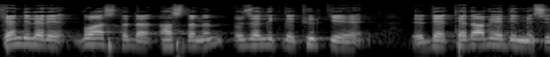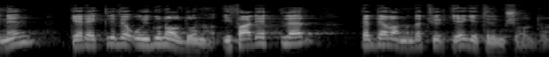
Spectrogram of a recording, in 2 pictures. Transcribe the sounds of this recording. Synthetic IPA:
cʰɛnd̪ilʲe̞ɾibuhast̪aahast̪ʰanɯnø̞zɛlʲːiclʲɛt̪ʰyɾcʰijɛ | d̪ɛt̪ʰe̞d̪aːvie̞d̪ilʲmesinin | ɟ̥e̞ɾɛclʲivɛʔujɡuno̞lˠd̪uːnṵʔifaːd̪ɛɛt̪ʰːilʲæɾ | vɛd̪evamɯnd̪at̪ʰyɾcʰijɛɟe̞t̪ʰiɾilʲmiʃo̞̰lˠd̪ʊ̰

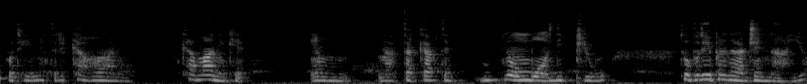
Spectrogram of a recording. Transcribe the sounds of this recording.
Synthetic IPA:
t̪upːot̪ʰejmet̪ːeɾekʰavaːni | kʰavaːnikʰe | ɛunːnat̪ːakːant̪enombwɔnd̪ipːju | t̪upːot̪ejpɾɛnd̪eɾead͡ʒenːajo

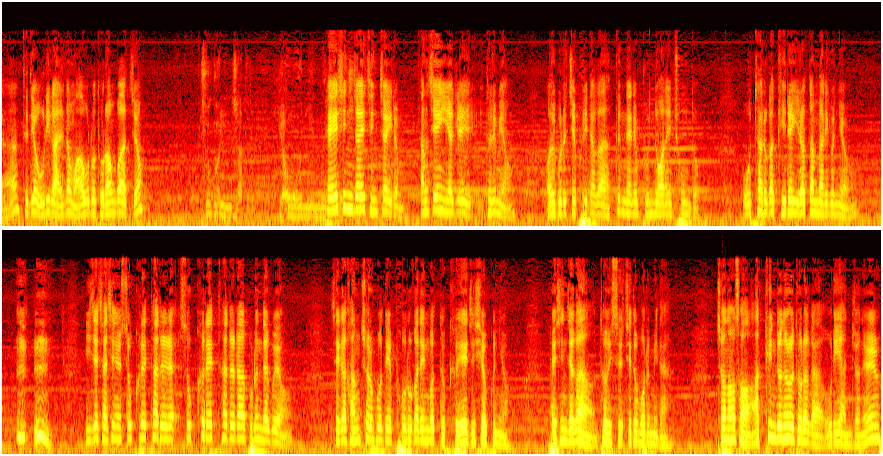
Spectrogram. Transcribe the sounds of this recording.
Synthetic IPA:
atɯdiʌuɾiɡaːɭdʌnwauɾotoɾaonɡʌk͈at̚t͡ɕ͈o | t͡ɕuɡund͡ʑɾ | pʰe̞ɕʰind͡ʑae̞t͡ɕint͡ɕ͈aiɾɯm | taŋɕʰieijaɡiɾɯɭtɯɾimjʌ | ʌɭɡuɾɯt͡ɕ͈ipʰɯɾidaɡak͈ɯnːe̞nɯnpunːoanent͡ɕʰoŋdo | otʰaɾuɡakiɾɯiɾʌt͈̚ʌnmaɾiɡuɲo | id͡ʑe̞t͡ɕaɕʰinɯɭs͈okʰɯɾetʰɾs͈okʰɯɾe̞tʰaɾɯɾapoɾɯndaɡujo | t͡ɕe̞ɡakaŋt͡ɕʰʌɭɸodepʰoɾoɡadwe̞nɡʌt̚t͈okɯe̞d͡ʑɯɕʰiʌt̚k͈uɲo | pe̞ɕʰind͡ʑaɡatʌis͈ɯɭt͡ɕ͈idomoɾɯmɲida | t͡ɕʌnʌsʰʌakʰindonɯɾotoɾaɡauɾiand͡ʑʌnɯɭ

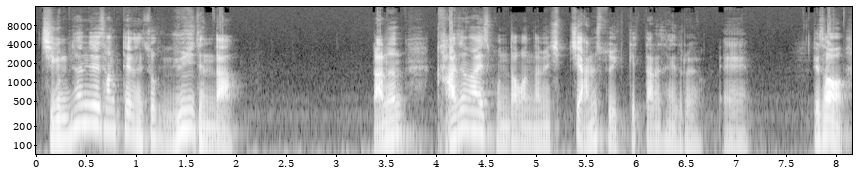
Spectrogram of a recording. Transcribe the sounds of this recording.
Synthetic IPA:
t͡ɕiɡɯmçjʌnd͡ʑe̞sʰaŋtʰe̞ɡakesʰoɡ̚jud͡ʑidwe̞nda̰ | ɾanɯnka̰d͡ʑʌŋɦaesʰʌpondaɡoɦandamjʌnɕʰi̥p̚t͡ɕ͈ia̰nɯɭs͈udoik̚k͈e̞t̚t͈aɾansʰeŋɡaitɯɾʌ̰joje̞̰ | kɯɾesʰʌ

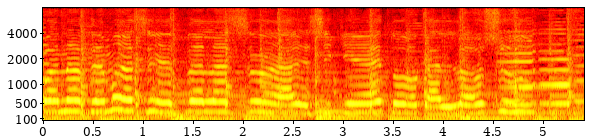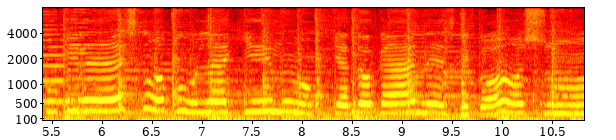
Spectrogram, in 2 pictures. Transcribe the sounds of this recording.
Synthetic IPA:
panɐθemɐseθalɐsãesicet̪okalosu | pupiɾest̪opulɐcimuceðokɐnezðikosu

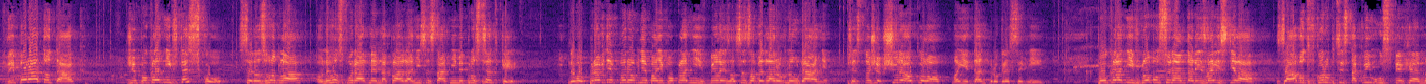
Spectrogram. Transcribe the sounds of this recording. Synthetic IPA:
vɪpadaːt̪o̞t̪ak | ʒɛpo̞kladɲiːft̪ɛsku | sɛɾo̞zɦo̞dlaʔo̞nɛɦo̞spo̞daːrnɛːmnaklaːdaːɲiːsɛst̪aːt̪ɲiːmɪpɾo̞st̪r̥ɛt̪kɪ | nɛbo̞pɾavɟɛpo̞do̞bɲɛpaɲɪpo̞kladɲiːvbɪlɪzasɛzavɛdlaɾo̞vno̞wdaɲpr̝̥ɛst̪o̞ʒɛfʃudɛo̞ko̞lo̞majiːdaɲpɾo̞ɡɾɛsɪvɲiː | po̞kladɲiːvɡlobusunamt̪adɪzajɪscɪla | zaːvo̞t̪fko̞ɾupt͡sɪst̪akoviːmuːspjɛxɛm

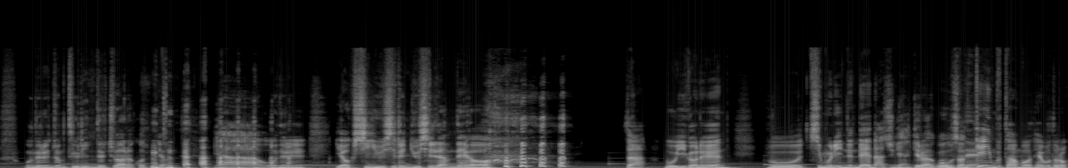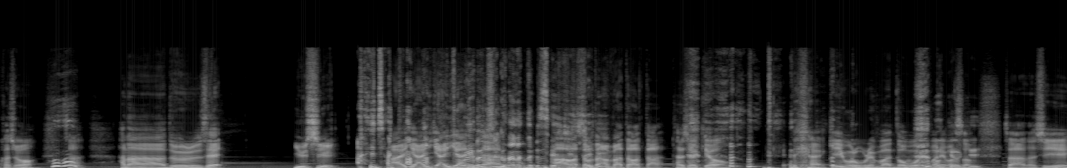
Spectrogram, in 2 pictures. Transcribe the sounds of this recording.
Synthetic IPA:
onɯɾɯnt͡ɕomtɯɾimdɯɭt͡ɕ͈uaɾak͈ʌdɯɲoja̰onɯɭjʌk̚ɕ͈ijuɕ̬ʰiɾɯnjuɕʰiɭdamne̞jo | t͡ɕa̰mwʌiɡʌnɯn | mwʌt͡ɕimuɾiːnːɯnde̞na̰d͡ʑuŋe̞haɡiɾoɦaɡous̬ʰʌnk͈e̞imbutʰʌhambʌnɦe̞bodoɾokʰad͡ʑoa̰ | hanadɯɭs̬ʰe̞ | juɕʰiɭaeaiɡaiɡeaaanadseawat͈abatamat͈awat̚t͈a̰taɕ̬ʰiaɭk͈e̞jone̞ɡak͈e̞imɯɾoɾe̞manːʌmuamːaɾewsʰʌ | t͡ɕataɕ̬ʰi

